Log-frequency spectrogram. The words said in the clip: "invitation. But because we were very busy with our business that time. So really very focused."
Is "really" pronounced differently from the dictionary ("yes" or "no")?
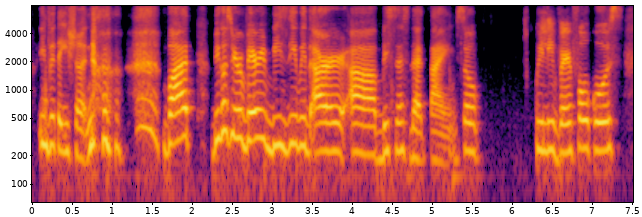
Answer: yes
